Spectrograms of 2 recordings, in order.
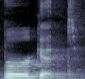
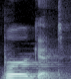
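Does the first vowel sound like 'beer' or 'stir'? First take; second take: stir; stir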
